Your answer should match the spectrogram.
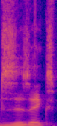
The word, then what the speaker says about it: Zzyzx: Every time we drive past it with Sean in the car, he always points out Zizek's because it's spelt Z-Z-Y-Z-X.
